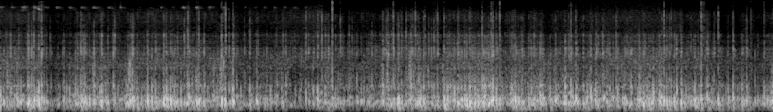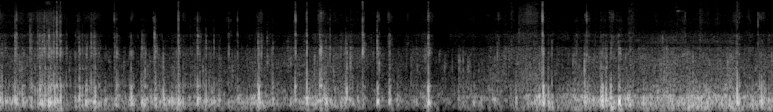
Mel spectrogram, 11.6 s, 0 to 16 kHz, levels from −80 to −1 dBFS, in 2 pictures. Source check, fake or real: real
